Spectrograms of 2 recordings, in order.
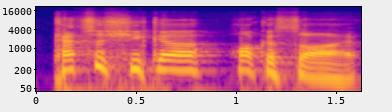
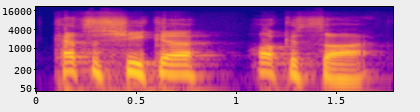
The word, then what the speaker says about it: Katsushika Hokusai: punk c print making or d sumo wrestling katsushika hakusai or actually might be katsushika hokusai you want me to spell it i don't know where the hell if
